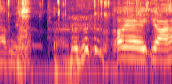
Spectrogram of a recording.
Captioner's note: laughs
